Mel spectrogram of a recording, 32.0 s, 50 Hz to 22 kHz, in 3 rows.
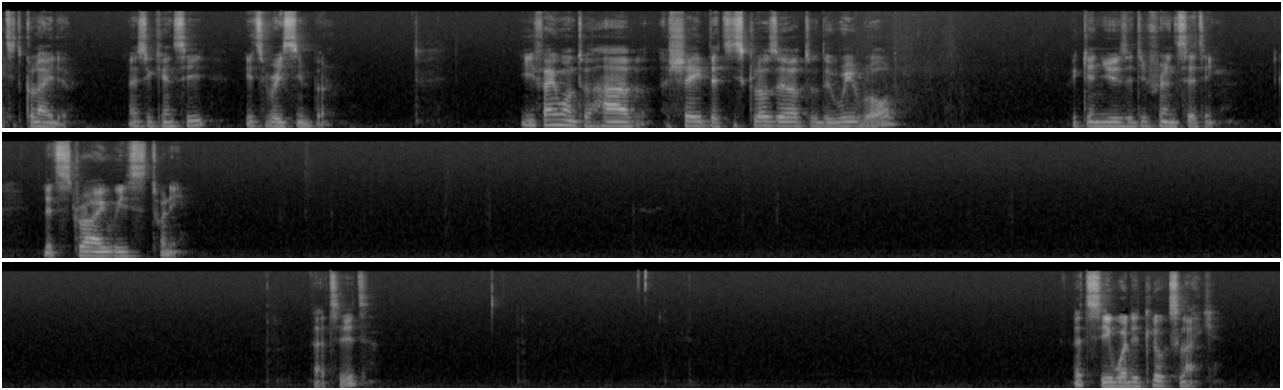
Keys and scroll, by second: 14.0-14.3 typing.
